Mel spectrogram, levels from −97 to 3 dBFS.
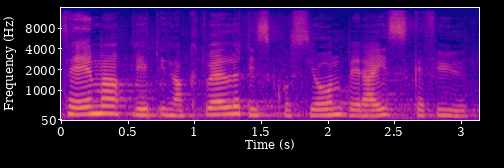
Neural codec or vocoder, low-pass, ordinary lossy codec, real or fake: codec, 44.1 kHz, 7.8 kbps, Pupu-Codec; 14.4 kHz; none; fake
